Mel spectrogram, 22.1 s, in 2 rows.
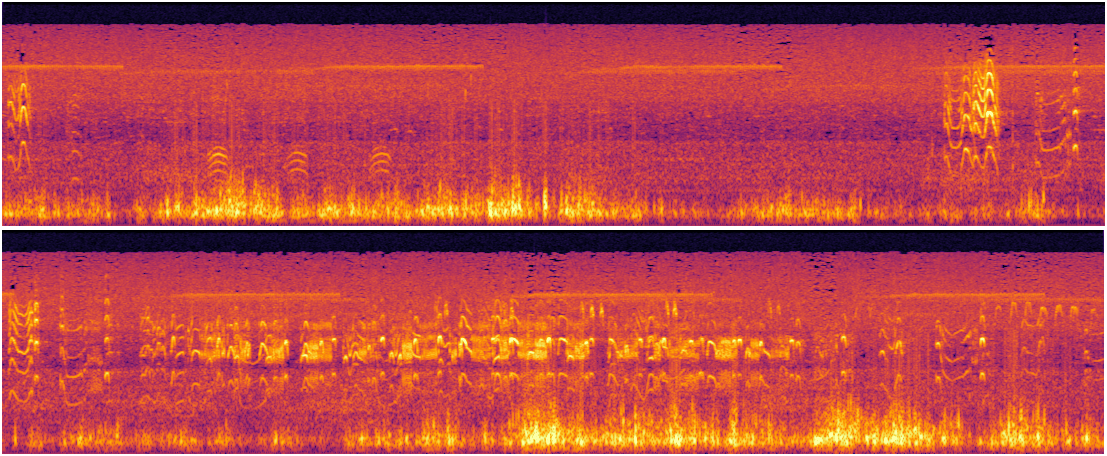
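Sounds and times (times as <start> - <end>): high wavering bird calls: 0.0 - 0.8, 9.4 - 22.0.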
